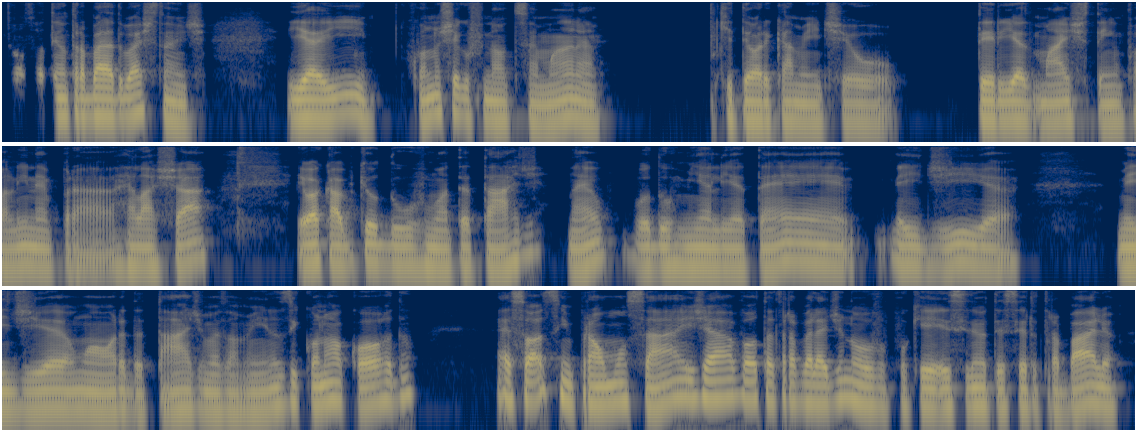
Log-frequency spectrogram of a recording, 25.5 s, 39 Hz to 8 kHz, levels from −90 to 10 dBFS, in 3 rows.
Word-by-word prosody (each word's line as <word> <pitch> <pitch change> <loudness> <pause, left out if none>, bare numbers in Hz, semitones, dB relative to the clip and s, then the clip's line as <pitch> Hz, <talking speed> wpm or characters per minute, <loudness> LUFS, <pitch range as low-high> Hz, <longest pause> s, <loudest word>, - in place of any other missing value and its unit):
Então - - -12
só - - -9
tenho 105 -1 0
trabalhado 105 -1 +5
bastante. 100 -7 -1 0.6
E 100 0 +4
aí, 100 +2 +4 0.3
quando 105 +4 0
chega 115 -1 0
o - - -4
final 95 -2 -1
de 90 +1 -13
semana, 85 +1 0 0.9
que - - -3
teoricamente 85 -3 0
eu 80 -1 -4 0.6
teria 90 -2 +4
mais 90 +3 -1
tempo 80 -2 -5
ali, 80 +2 -1
né, 80 -2 -1
pra 80 0 -5
relaxar, 85 +5 -1 0.6
eu - - +4
acabo 95 -2 +4
que 100 - -2
eu 95 - +4
durmo 85 -2 -2
até 80 +1 -2
tarde, 90 - -2 0.2
né. 80 +3 -1 0.2
Vou 90 -8 -3
dormir 85 0 -1
ali 80 0 -1
até 90 +3 -2 0.3
meio 90 -1 -2
dia, 85 +2 -3 0.7
meio 85 0 +1
dia, 85 +1 +1
13:00, 85 0 -1
mais 80 -1 -2
ou 80 -1 -3
menos. 85 +5 -3
E 110 - -1
quando 105 +1 +1
eu - - +3
acordo, 115 +6 +1 0.6
é - - +2
só, - - +5
assim, 115 - 0
pra 105 0 +1
almoçar 110 +2 +2
e 130 - +2
já 130 0 +4
volto 125 -3 +2
a - - 0
trabalhar 115 -2 +2
de 125 +4 -3
novo, 105 -7 +1
porque 95 +1 -5
esse 95 +1 +1
meu 100 -1 +1
terceiro 90 +1 -3
trabalho, 95 +4 +2
90 Hz, 150 wpm, -24 LUFS, 85-105 Hz, 0.9 s, trabalhado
